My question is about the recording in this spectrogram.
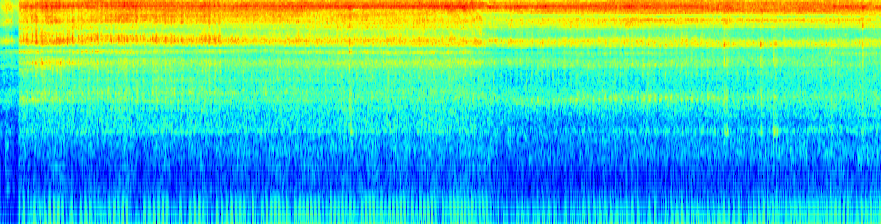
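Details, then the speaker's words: Old Italian sports car with a dirty carburetor that sat with old fuel, warmed up; it stumbles and dies at idle. Steady idle with a faint thin hiss over the exhaust burble; suspected vacuum/air leak, and what may be a cold start solenoid was later found unscrewed. "now I don't know if you can hear this but there's a little bit of an air leak so we're going to start there hopefully we can find the source of the air leak right now or vacuum leak"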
